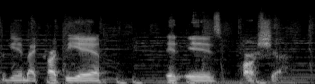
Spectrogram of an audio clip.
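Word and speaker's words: Pasha: And I know Cartiera is not how you pronounce it in French, but it's para. P A R S H A para col.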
